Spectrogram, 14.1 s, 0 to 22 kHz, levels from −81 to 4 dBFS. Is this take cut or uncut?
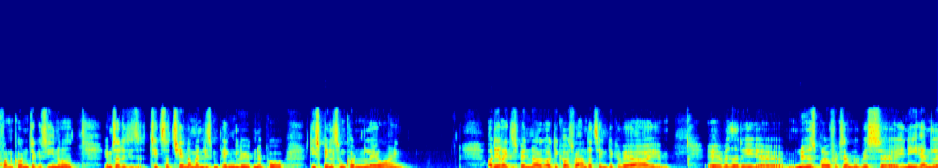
uncut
